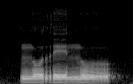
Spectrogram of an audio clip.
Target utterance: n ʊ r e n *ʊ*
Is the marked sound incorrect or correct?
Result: correct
